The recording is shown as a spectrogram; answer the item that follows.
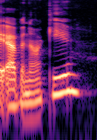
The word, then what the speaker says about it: Abenaki: So and specifically this is with the Abenaki. I would say Abenaki. Abenaki, that sounds better.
